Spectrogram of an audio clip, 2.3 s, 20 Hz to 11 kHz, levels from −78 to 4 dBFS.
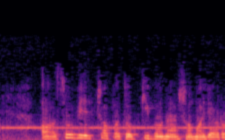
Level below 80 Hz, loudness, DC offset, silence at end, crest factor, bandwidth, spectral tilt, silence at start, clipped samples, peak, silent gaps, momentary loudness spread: -46 dBFS; -18 LUFS; 0.4%; 0 s; 14 dB; 6 kHz; -9 dB/octave; 0 s; under 0.1%; -2 dBFS; none; 5 LU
